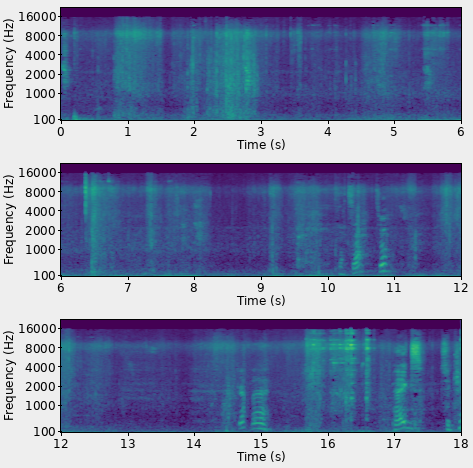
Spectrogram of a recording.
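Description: Tent fabric and mesh rustling as a one-man tent and its pole are handled during pitching, with a few short mumbled words about ten seconds in and again near the end.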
